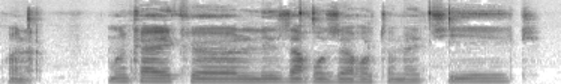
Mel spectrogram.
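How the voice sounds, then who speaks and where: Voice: mid-range voice, little pitch movement, measured pace, slight background noise. A speaker casually narrating a walkthrough of their own game builds, hesitant, with many fillers and self-corrections, joking about their own slips. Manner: chatty, jokes at own slips. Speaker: game creator showing builds.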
